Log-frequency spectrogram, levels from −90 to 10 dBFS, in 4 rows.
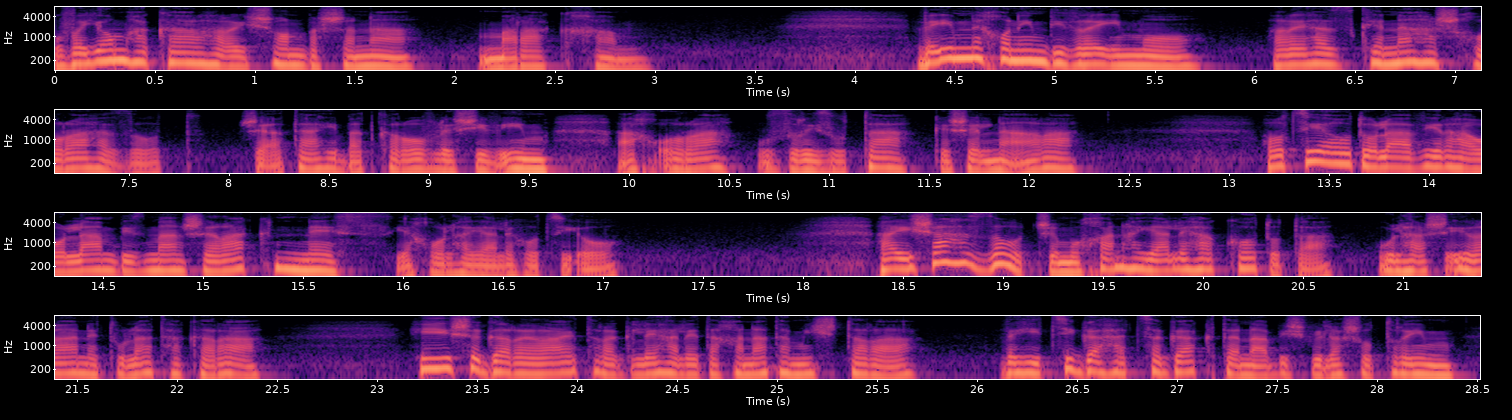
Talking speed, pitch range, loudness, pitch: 115 wpm, 125-155 Hz, -22 LUFS, 140 Hz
